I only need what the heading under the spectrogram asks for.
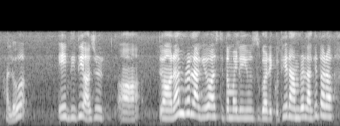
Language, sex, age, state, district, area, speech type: Nepali, female, 18-30, West Bengal, Darjeeling, rural, spontaneous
